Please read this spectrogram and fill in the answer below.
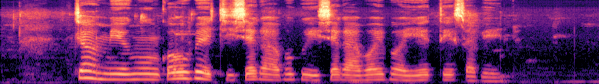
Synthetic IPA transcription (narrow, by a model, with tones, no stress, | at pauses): t͡ʃɔ˦˨mje˨ŋu˨ŋ̩˨ko˦u˦be˦˨t͡ʃi˨se˦ka˨βo˦kwi˨se˦ka˨βɔ˦ɪ˦bɔ˦˨je˦te˦sa˨be˨ɲo˨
